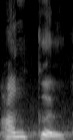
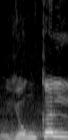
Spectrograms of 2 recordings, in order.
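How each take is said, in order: First: The word begins with an 'uh' sound. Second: The word begins with a 'yoo' sound. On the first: The speaker calls it right. "We use to read it अंकल" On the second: The speaker calls it wrong. "हम तभी इसको युंकल नहीं पढ़ते हैं"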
